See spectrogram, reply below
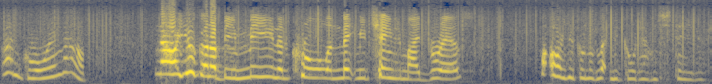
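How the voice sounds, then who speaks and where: A high, girlish voice acted by a woman for an impetuous teenager in love. She pleads with melodramatic force in old radio drama style. The recording is muffled and dated. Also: normal speed, close to an everyday voice. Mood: earnest, defiant. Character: impetuous, lovesick fifteen-year-old girl. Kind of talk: 1940s radio drama acting.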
